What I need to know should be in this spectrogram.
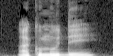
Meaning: to accommodate
- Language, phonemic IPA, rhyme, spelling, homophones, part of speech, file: French, /a.kɔ.mɔ.de/, -e, accommoder, accommodai / accommodé / accommodée / accommodées / accommodés / accommodez, verb, Fr-accommoder.ogg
